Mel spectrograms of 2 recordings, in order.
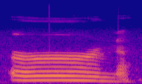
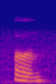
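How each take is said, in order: First: The vowel is drawn out with heavy stress. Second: The vowel is light and reduced, unstressed. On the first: The speaker calls it wrong. "we don't say earn" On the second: The speaker calls it right. "It's just earn"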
